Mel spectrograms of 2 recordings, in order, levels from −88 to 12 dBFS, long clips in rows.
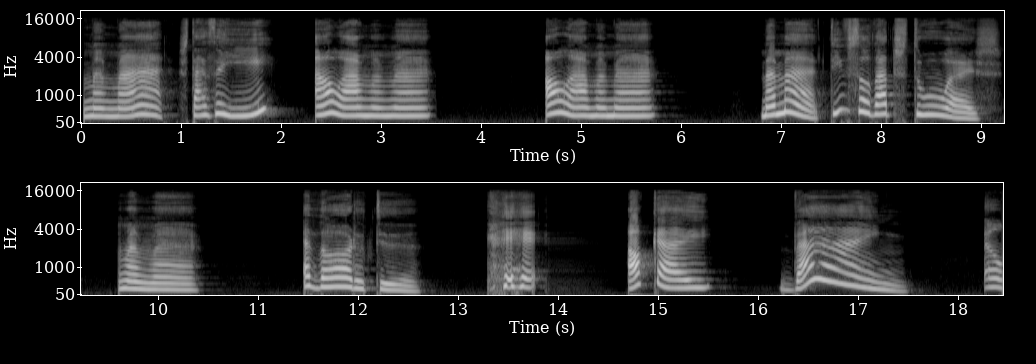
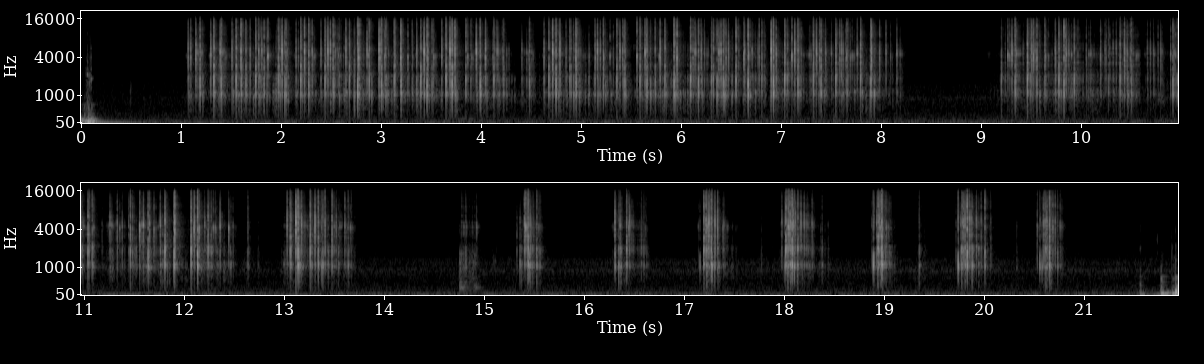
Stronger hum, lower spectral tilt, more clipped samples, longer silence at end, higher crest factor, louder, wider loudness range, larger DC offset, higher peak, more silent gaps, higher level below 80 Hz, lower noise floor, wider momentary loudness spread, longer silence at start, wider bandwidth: neither; first, -4.5 dB/octave vs 0.5 dB/octave; neither; about the same, 0 s vs 0 s; second, 16 dB vs 36 dB; first, -17 LUFS vs -36 LUFS; second, 3 LU vs 6 LU; neither; about the same, -2 dBFS vs -4 dBFS; neither; second, -62 dBFS vs -56 dBFS; first, -74 dBFS vs -70 dBFS; second, 12 LU vs 16 LU; about the same, 0 s vs 0 s; about the same, 16 kHz vs 17 kHz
